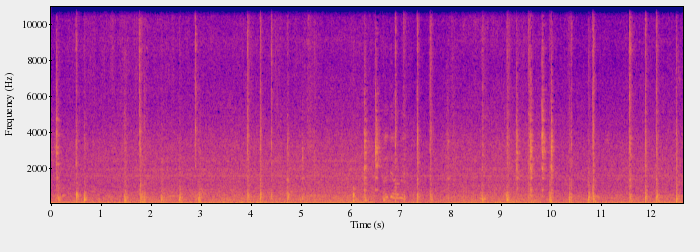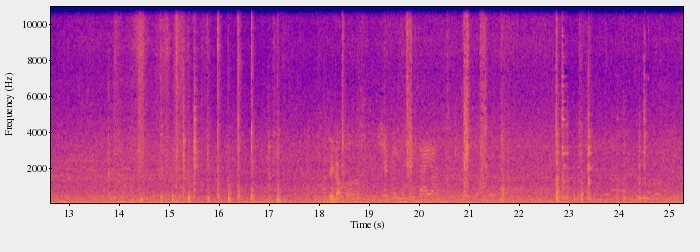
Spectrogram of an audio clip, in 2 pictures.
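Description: A cleaver chops sharply and repeatedly on a wooden block.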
